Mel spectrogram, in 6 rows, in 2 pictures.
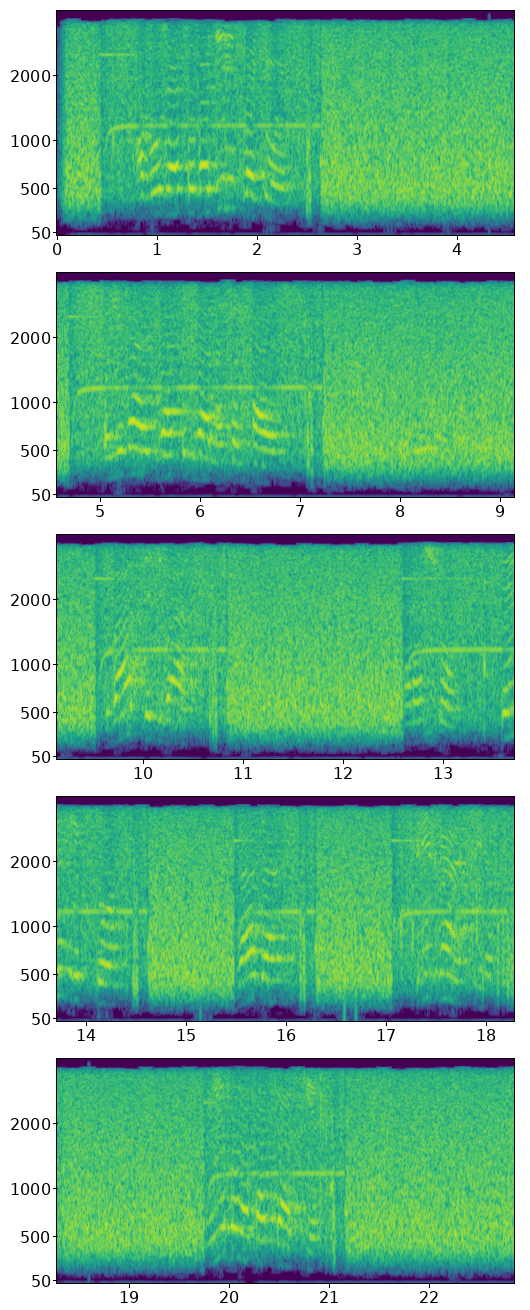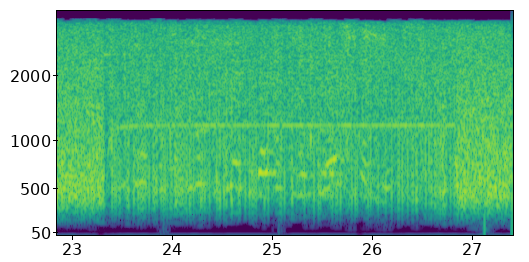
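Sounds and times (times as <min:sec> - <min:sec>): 
narrowband FM radio static: 0:00.0 - 0:27.4.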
